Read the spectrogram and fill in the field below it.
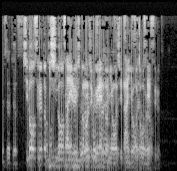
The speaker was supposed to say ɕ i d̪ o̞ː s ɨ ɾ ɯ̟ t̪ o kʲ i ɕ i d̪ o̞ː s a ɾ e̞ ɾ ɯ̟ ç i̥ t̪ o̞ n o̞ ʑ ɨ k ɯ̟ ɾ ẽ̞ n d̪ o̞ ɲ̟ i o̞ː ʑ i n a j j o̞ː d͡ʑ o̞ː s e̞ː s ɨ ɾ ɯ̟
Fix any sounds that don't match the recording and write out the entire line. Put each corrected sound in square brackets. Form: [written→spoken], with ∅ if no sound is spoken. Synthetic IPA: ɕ i d̪ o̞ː s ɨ ɾ ɯ̟ t̪ o kʲ i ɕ i d̪ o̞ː s a ɾ e̞ ɾ ɯ̟ ç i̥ t̪ o̞ n o̞ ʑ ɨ k ɯ̟ ɾ ẽ̞ n d̪ o̞ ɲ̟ i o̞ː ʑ i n a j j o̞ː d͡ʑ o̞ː s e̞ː s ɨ ɾ ɯ̟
